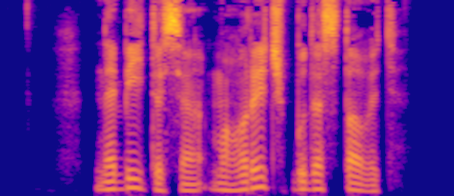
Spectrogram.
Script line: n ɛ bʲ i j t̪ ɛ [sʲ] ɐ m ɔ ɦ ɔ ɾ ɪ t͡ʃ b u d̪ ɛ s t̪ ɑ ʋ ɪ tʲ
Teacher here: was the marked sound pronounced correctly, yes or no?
yes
